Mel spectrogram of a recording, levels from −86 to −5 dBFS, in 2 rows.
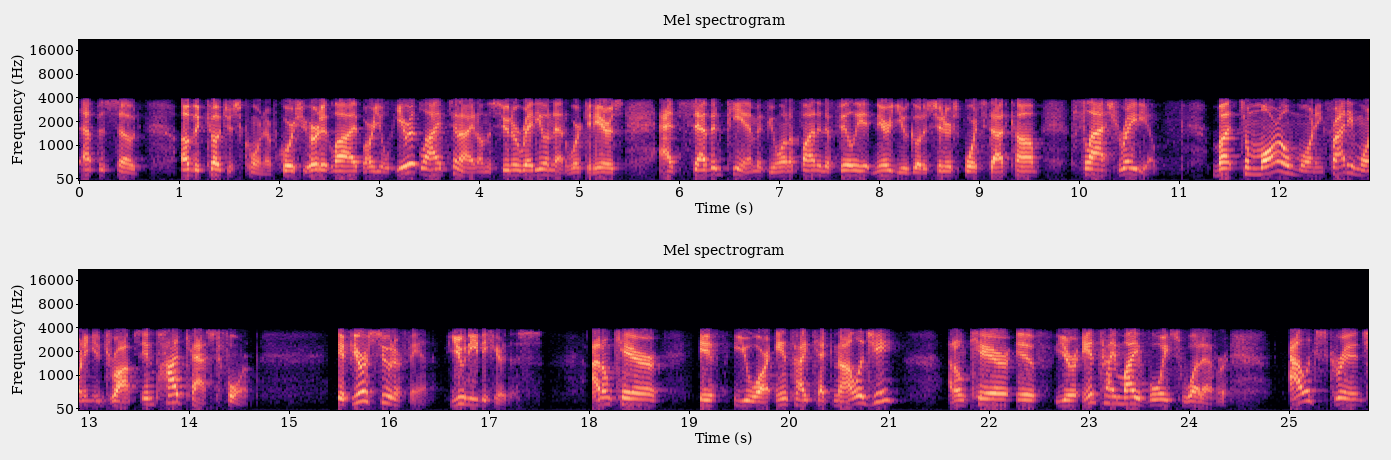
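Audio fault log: No faults found; the speech sits in a telephone band of 300 Hz to 3.6 kHz with nothing above 3.8 kHz, as expected of a normal G.726 ADPCM link at 32 kbit/s.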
